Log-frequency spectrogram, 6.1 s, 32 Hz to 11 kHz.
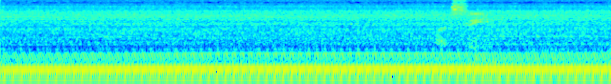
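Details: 2011 BMW X5 50i (N63 V8) at about 92,000 miles, ignition coils overdue: deep, uneven lumpy idle over a low rumble with check engine light and bouncing gauge; owner suspects a failed spark plug or ignition coil misfire.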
